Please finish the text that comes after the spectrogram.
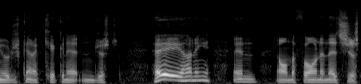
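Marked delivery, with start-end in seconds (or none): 1.5-2.1 much higher, loud sing-song "Hey, honey"; mock casual greeting. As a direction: greet her as if all is calm. Retelling casual phone call.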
